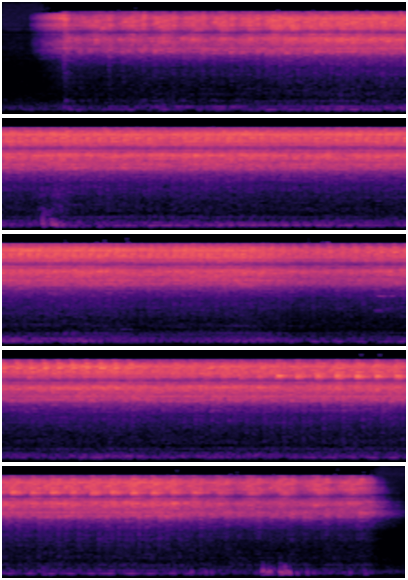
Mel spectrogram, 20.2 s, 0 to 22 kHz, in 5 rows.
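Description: A pneumatic V6 engine runs steadily, a loud continuous hiss of escaping air over a low mechanical chatter, with a couple of brief thumps and no talking.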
